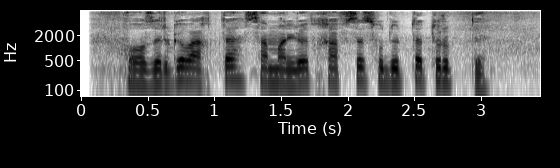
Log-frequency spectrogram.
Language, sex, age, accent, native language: Uzbek, male, 18-24, Buxoro, Uzbek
